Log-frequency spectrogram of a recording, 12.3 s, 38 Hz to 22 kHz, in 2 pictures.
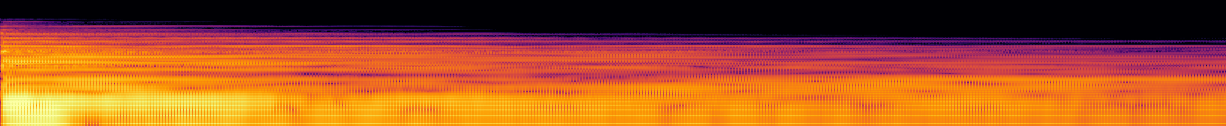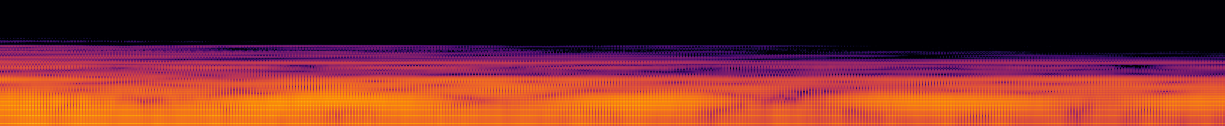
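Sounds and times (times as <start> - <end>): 
white grand piano playing C1: 0.0 - 4.0.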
